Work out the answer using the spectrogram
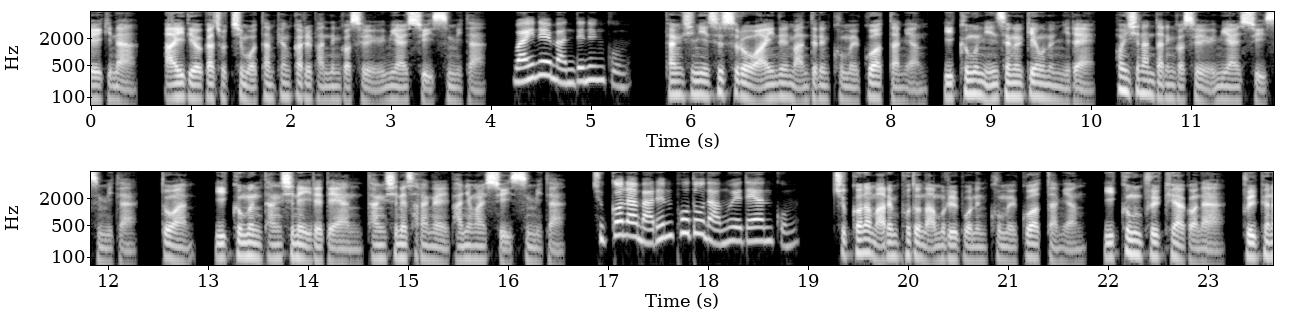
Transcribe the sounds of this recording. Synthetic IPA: eɡina̰ | aideʌɡat͡ɕot͡ɕ͈ʰimotʰanpʰjʌŋk͈aɾɯɭpanːɯnɡʌsʰɯɭɯ̰miɦaɭs͈uis͈ɯmɲida̰ | wainɯɭmandɯnɯnkum | taŋɕʰiɲis̬ʰɯsʰɯɾowainɯɭmandɯnɯnkumɯɭk͈uat̚t͈amjʌ̰nikumɯninsʰe̞ŋɯɭk͈e̞onɯniɾe̞̰ɸʌnɕʰinɦandanɯnɡʌsʰɯɭɯ̰miɦaɭs͈uis͈ɯmɲida̰ | t͈oɦan | ikumɯntaŋɕʰine̞iɾe̞de̞ɦantaŋɕʰine̞sʰaɾaŋɯɭpaɲʌŋɦaɭs͈uis͈ɯmɲida̰ | t͡ɕuk͈ʌnamaɾɯnpʰodonamue̞de̞ɦankum | t͡ɕuk͈ʌnamaɾɯnpʰodona̰muɾɯɭbonɯnkumɯɭk͈uat̚t͈amjʌ̰nik͈umpuɭkʰeɦaɡʌna̰puɭpʰjʌ

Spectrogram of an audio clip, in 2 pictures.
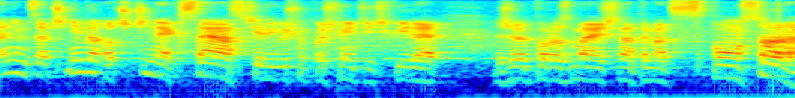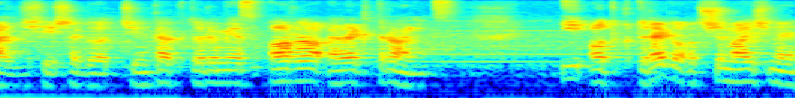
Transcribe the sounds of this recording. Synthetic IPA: zaɲimzat͡ʂɲemɘʔɔt̪t͡ɕinɛksɛasxt͡ɕelʲibɘɕmɘpɔɕfʲeɲt͡ɕit͡ɕxfʲilɛ | ʐɛbɘpɔɾɔzmavʲjat͡ɕnat̪ɛmat̪spɔnsɔɾad͡ʑiɕejʂɛɡɔːt̪̚t͡ɕinkakt̪uɾɘmjɛst̪ɔɾɔʔɛlɛkt̪ɾɔɲit̪s | iʔɔt̪kt̪uɾɛɡɔɔtʂɘmalʲiɕmɘ

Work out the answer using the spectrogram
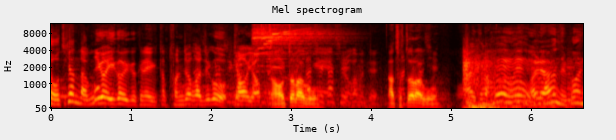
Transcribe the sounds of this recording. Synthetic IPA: ʌtʰʌ̥kʰeandaɡoiɡʌiɡʌiɡʌkɯɲaiet͈at͡ɕʌnd͡ʑʌɡad͡ʑiɡot͡ɕʌjʌa̰ʌt͈ʌɾaɡo | a̰t͡ɕʌt͈ʌɾaɡo | akɯɲaeaʎːihaɾandeɭk͈ʌka

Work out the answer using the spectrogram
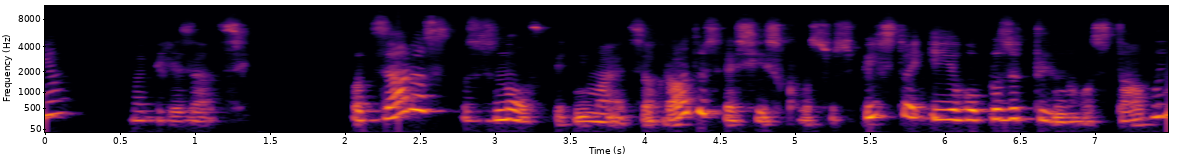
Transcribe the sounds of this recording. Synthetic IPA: ɐ | mɐbʲilʲizɑ̰t͡sʲiji | ɔd̪zɑɾɐzznɔwpʲid̪nʲɪmɑjet͡sʲːɐɦɾɑd̪ʊsʲrɐsʲijsʲkɔɦɔsʊsʲpʲilʲst̪ʋɐʔijɔɦɔpɔzɪt̪ɪwnɔɦɔst̪ɑwlˠe

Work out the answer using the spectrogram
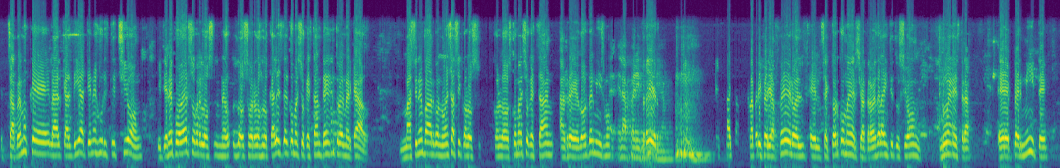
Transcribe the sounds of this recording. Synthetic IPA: saβe̞mo̞ske̞laːlkald̪iat̪je̞ne̞ɦuɾizðiksjo̞ŋit̪je̞ne̞po̞ð̞e̞ɾso̞βɾelosnloso̞βɾe̞loslo̞kale̞s̬ðe̞lko̞me̞ɾsjo̞keːst̪and̪e̞nt̪ɾoðe̞lme̞ɾkaðo̞ | masːine̞mbaɾɣo̞nõe̞sasiko̞nlos | ko̞nlosko̞me̞ɾsjoskest̪aŋalre̞ðeðo̞ɾðe̞lmismoapeɾifpeɾa | eksak̚t̪amẽnelape̞ɾifeɾjapeɾo̞elelse̞k̚t̪o̞ɾko̞me̞ɾsjoat̪ɾaβe̞sð̞elainst̪it̪usjo̞ŋnwest̪ɾa | epe̞ɾmit̪e

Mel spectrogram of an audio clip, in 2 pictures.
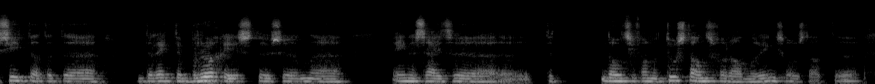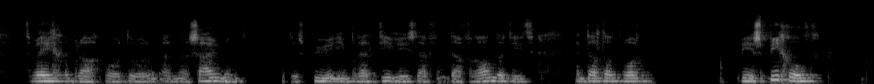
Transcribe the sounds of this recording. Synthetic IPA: sit̚dɔtət | əndirɛk̚təbrøxɪstøsən | eːnərsɛjt͡s | d̥ə | noːtsiəfɔnəntustɑntsfəɾɑndərɪŋsosdɔttʰəʋeːxəbrɑxtʋɔrt̚dʊərənsœɥmənt | ʋɔt̚døspyːərimpəratifɪsdafərɑndərtit͡s | ɛndɔt̚dɔtʋɔrt | ʋiəspiɣəlˠt

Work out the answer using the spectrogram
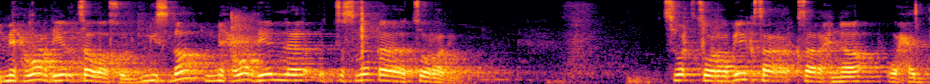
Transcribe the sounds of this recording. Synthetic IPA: əlməħwɑɾˤd̪jælət̪ːɑwɑsˤolbənːəsbalməħwɑɾˤd̪jælt̪ːɑswiqt̪ːʊɾˤɑbḭ | t̪ːɑ̥swiqt̪ːʊɾˤɑbiqqt̪ɑɾˤəħnæwaħəd̪

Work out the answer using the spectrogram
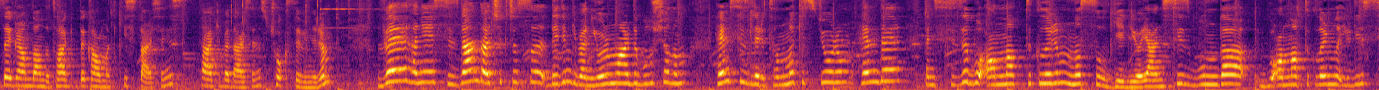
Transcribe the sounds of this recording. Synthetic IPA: t̪aɡɾamd̪and̪at̪ʰaːcip̚t̪ɛkʰalˠmakist̪ʰæɾseniz̥ | t̪ʰaːcipe̞d̪æɾseniz̥t͡ʃʰo̞kse̞viniɾim | vɛɦanisizd̪ænd̪ɛat͡ʃʰɯkt͡ʃʰasɯd̪e̞d̪iːmɟibihanijo̞ɾumlˠaɾd̪abulˠuʃalˠɯm | hæmsizlʲe̞ɾit̪ʰanɯmakist̪ʰijo̞ɾumhæmd̪ɛ | hanisizɛbuʔanlˠat̪ʰːɯklˠaɾɯmnasɯlˠɟe̞lʲijo̞jaːnisizbund̪abuanlˠat̪ʰːɯklˠaɾɯmlˠailʲɟilʲis

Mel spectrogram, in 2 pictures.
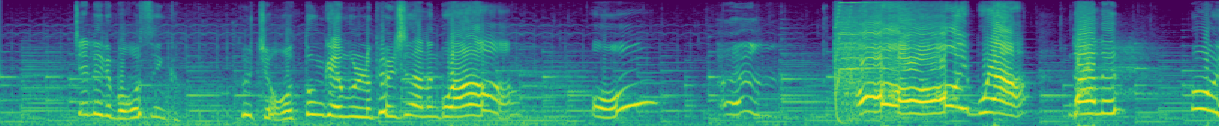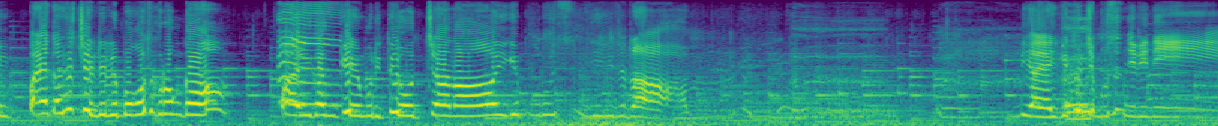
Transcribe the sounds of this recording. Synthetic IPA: t͡ɕ͈e̞ʎːiɾɯɭmʌɡʌs͈ɯɲik͈a | kɯɾʌt͡ɕʰoʌt͈ʌnkɥe̞muɭːop̬jʌnɕ̬ʰinɦanɯnɡʌja | ʌ | ʌ | mojananɯn | ʌp͈aɭɡansʰʌt͡ɕeʎːiɾɯɭmʌɡʌsʰokɯɾʌnɡa | paɭɡanke̞muɾiteʌt̚t͡ɕ͈anaiɡe̞muɾɯsʰiniɾiɾiɾa | niajaiɡetʰɯd͡ʑʰimusʰɯniɾiɲi

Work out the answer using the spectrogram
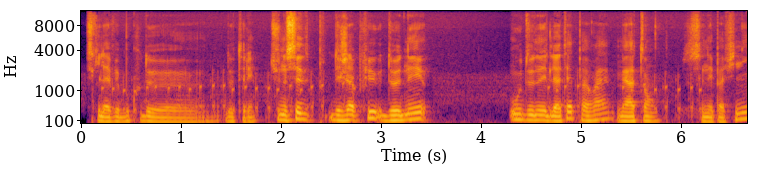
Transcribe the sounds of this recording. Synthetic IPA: sə̥kilavɛbokʰud̪əd̪ət̪elet̪ynəsɛd̪eʒaplyd̪ɔne | ud̪ɔned̪əlat̪ɛt̪̚pavʁɛmɛat̪ɑ̃sənɛpafini

